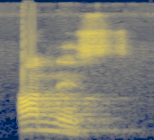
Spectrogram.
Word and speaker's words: honest: However, there are some words that we have letter H but the letter H are not articulated. Words like honor, our this is not here but honest honorable. So these words have silent letter here.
